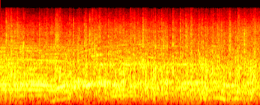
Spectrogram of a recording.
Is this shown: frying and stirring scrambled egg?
no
